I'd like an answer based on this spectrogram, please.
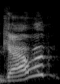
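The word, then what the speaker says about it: Gallen: did it wrong again is it gallon yeah gallon you always say gayly who the hell follows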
